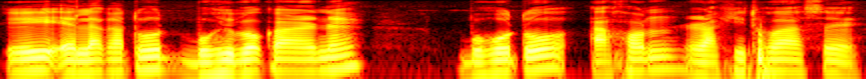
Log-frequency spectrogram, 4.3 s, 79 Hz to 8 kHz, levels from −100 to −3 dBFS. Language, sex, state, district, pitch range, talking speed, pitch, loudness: Assamese, male, Assam, Sonitpur, 115-135 Hz, 125 wpm, 125 Hz, -18 LUFS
